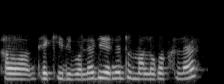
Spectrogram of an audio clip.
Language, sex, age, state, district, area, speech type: Assamese, female, 18-30, Assam, Majuli, urban, conversation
